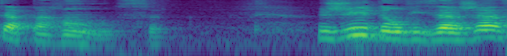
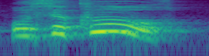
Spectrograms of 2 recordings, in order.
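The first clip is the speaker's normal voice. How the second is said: loud, raised shout for rescue; cry for help; 7 semitones higher, 7 dB louder than usual. A narrator's reading. Wounded squire calls for rescue, crying out. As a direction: shout it high to be heard far off. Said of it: "cria-t-il".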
